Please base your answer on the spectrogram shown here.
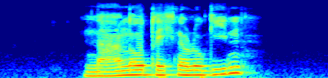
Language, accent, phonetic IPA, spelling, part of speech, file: German, Austria, [ˈnaːnotɛçnoloˌɡiːən], Nanotechnologien, noun, De-at-Nanotechnologien.ogg
- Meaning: plural of Nanotechnologie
